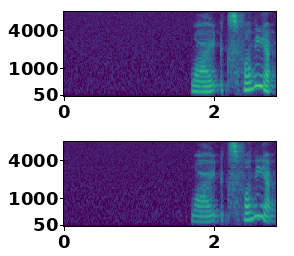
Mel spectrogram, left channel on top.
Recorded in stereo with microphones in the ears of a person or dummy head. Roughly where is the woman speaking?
Left.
